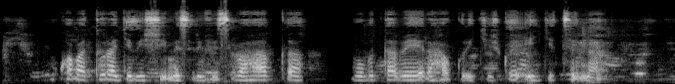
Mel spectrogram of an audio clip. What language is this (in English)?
Kinyarwanda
